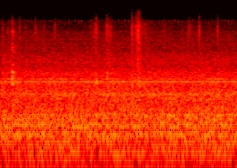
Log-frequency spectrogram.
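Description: Quiet steady room hiss with a faint hum, and a few faint ticks from hands tightening a small plastic wheel onto an RC plane's landing-gear rod.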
